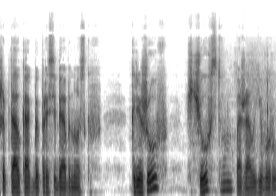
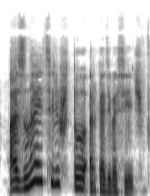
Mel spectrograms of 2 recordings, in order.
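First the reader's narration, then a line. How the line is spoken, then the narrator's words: Ingratiating, insinuating tone. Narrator (Russian): вкрадчиво начал Обносков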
